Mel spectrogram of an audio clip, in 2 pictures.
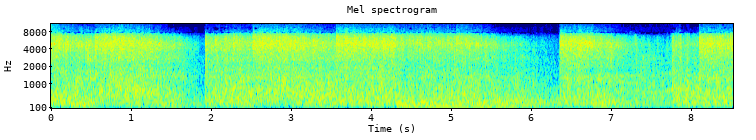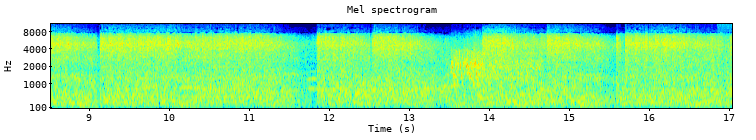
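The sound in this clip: Heavy gunfire as soldiers leap from army jeeps and shoot toward an air force base, a dense, continuous loud rattle of shots with only brief gaps throughout.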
